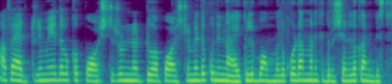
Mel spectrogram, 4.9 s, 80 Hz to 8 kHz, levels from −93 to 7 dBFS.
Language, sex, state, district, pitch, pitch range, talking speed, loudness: Telugu, female, Andhra Pradesh, Krishna, 215 Hz, 200-220 Hz, 195 wpm, -14 LUFS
